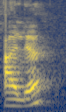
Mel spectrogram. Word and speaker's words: Alia: family called me was Alia. But yeah, but like for English people, it's hard to pronounce Alia because like Yeah. the soft ya on the end.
